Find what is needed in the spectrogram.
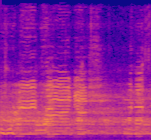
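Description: A recorded song of the Polish women's strike played back over a loudspeaker, a singing voice holding wavering notes over music.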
